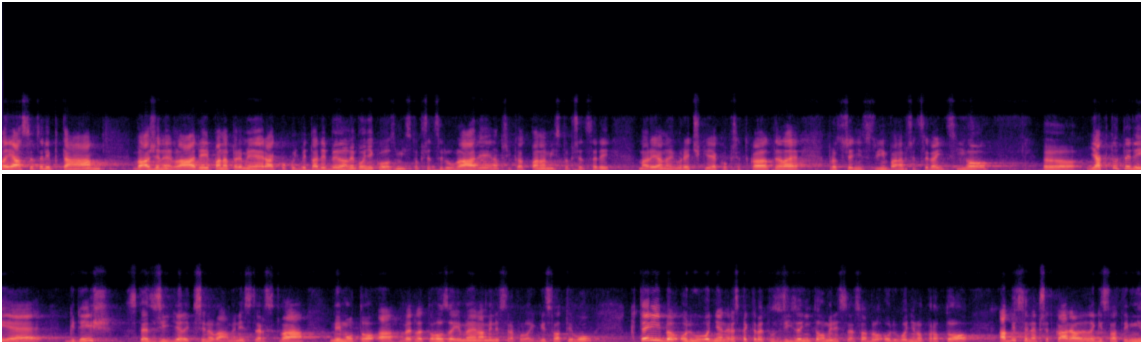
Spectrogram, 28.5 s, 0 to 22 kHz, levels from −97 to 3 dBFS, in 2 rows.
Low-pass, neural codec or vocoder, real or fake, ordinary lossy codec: 7.2 kHz; none; real; Opus, 32 kbps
